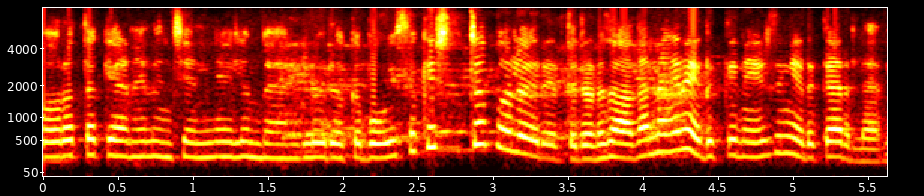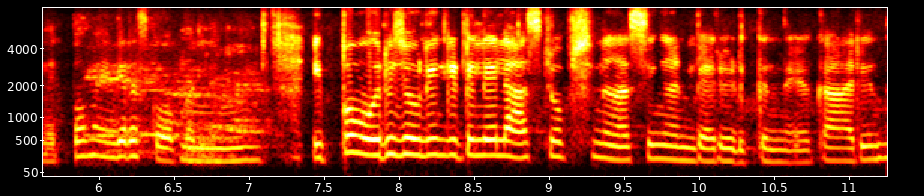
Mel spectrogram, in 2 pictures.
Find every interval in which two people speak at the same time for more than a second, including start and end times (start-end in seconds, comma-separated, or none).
none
